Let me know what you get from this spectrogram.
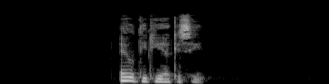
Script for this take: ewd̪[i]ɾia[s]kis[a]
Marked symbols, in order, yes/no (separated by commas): yes, no, no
